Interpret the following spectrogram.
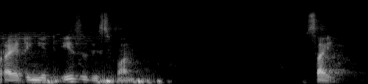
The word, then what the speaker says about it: psi: Psi, the way of writing it is this one, psi. So reading is psi, but the spell is psi. So P is silent, psi we use that.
